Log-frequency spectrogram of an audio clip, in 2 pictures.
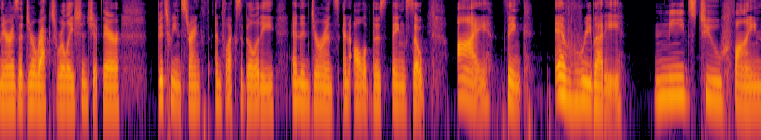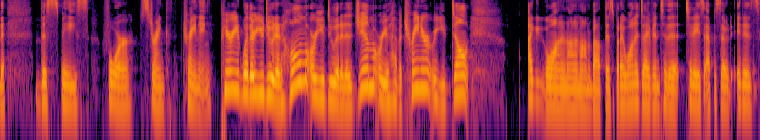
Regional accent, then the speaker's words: New Hampshire, United States; moved away as an adult; also born or lived in Washington, D.C. / North Carolina; so I grew up in New England. I grew up in New Hampshire. And then when I was a freshman in college, I moved south and I was in DC for a little while, but spent about 16 years in North Carolina before moving back to New England.

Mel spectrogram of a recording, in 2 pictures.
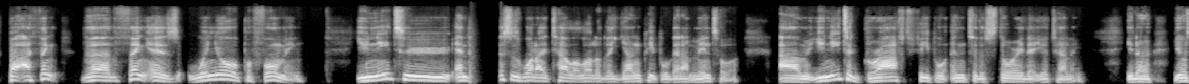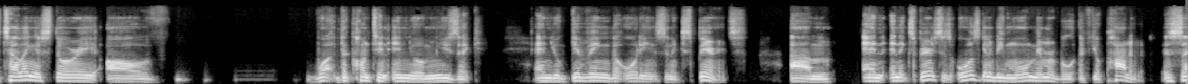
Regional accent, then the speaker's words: Auckland, New Zealand; also born or lived in United Kingdom; my family were among the first of the Nigerian immigrants to Aotearoa. And in Manurewa, where I grew up, like there wasn't anyone else.

